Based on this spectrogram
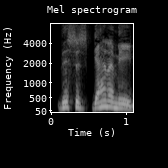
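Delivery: tight, tense, strained voice. A voice over the microphone answers a mail ship from Earth, tense voice. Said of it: "a tense voice said".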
